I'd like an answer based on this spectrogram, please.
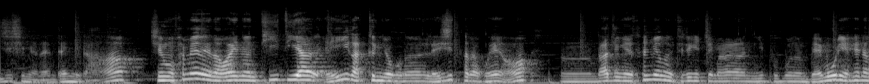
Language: Korean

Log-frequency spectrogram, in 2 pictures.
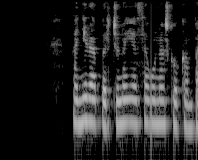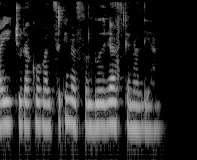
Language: Basque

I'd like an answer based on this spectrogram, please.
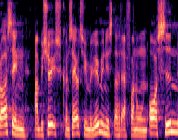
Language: Danish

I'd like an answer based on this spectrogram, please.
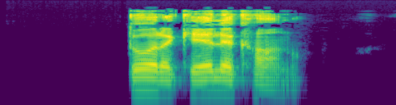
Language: Phalura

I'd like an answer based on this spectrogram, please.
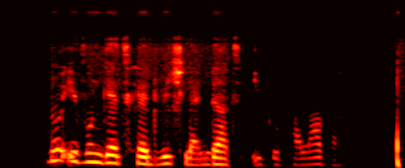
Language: Nigerian Pidgin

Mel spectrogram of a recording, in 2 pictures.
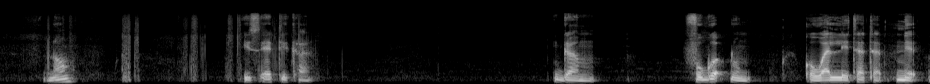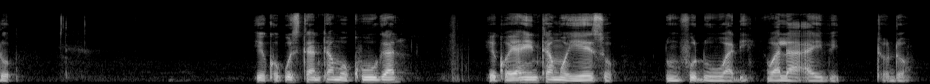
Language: Pular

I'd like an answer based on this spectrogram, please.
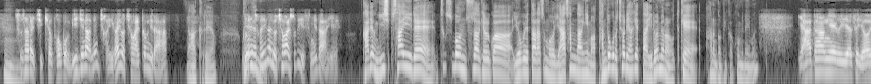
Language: Korean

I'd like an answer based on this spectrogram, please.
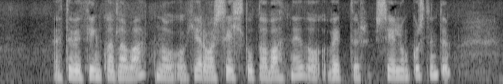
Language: Icelandic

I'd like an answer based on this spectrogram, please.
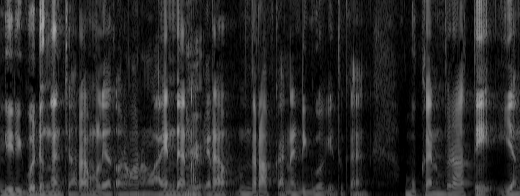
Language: Indonesian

